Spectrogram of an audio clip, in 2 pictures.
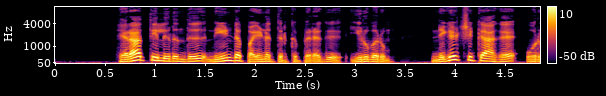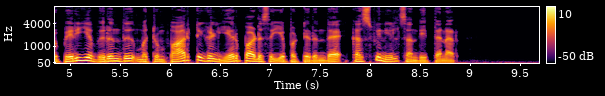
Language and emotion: Tamil, neutral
